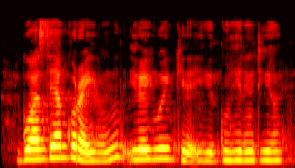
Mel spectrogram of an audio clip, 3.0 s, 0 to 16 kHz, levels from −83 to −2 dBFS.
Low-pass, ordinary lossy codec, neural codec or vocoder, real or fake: 9.9 kHz; none; autoencoder, 22.05 kHz, a latent of 192 numbers a frame, VITS, trained on one speaker; fake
